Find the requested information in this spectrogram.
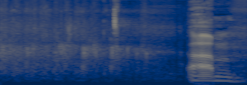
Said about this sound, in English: I want you to give yourself a round of applause. You've been clapping for me. Clap for yourselves. Thank you.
